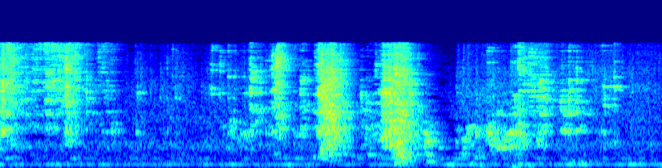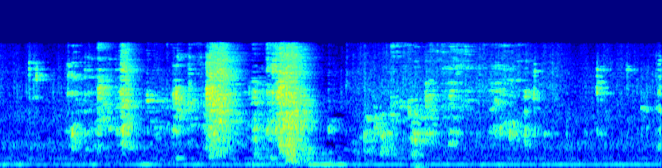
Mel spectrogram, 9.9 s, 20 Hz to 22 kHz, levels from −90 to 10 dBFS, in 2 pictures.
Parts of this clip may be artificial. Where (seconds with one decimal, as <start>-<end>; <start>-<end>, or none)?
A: none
